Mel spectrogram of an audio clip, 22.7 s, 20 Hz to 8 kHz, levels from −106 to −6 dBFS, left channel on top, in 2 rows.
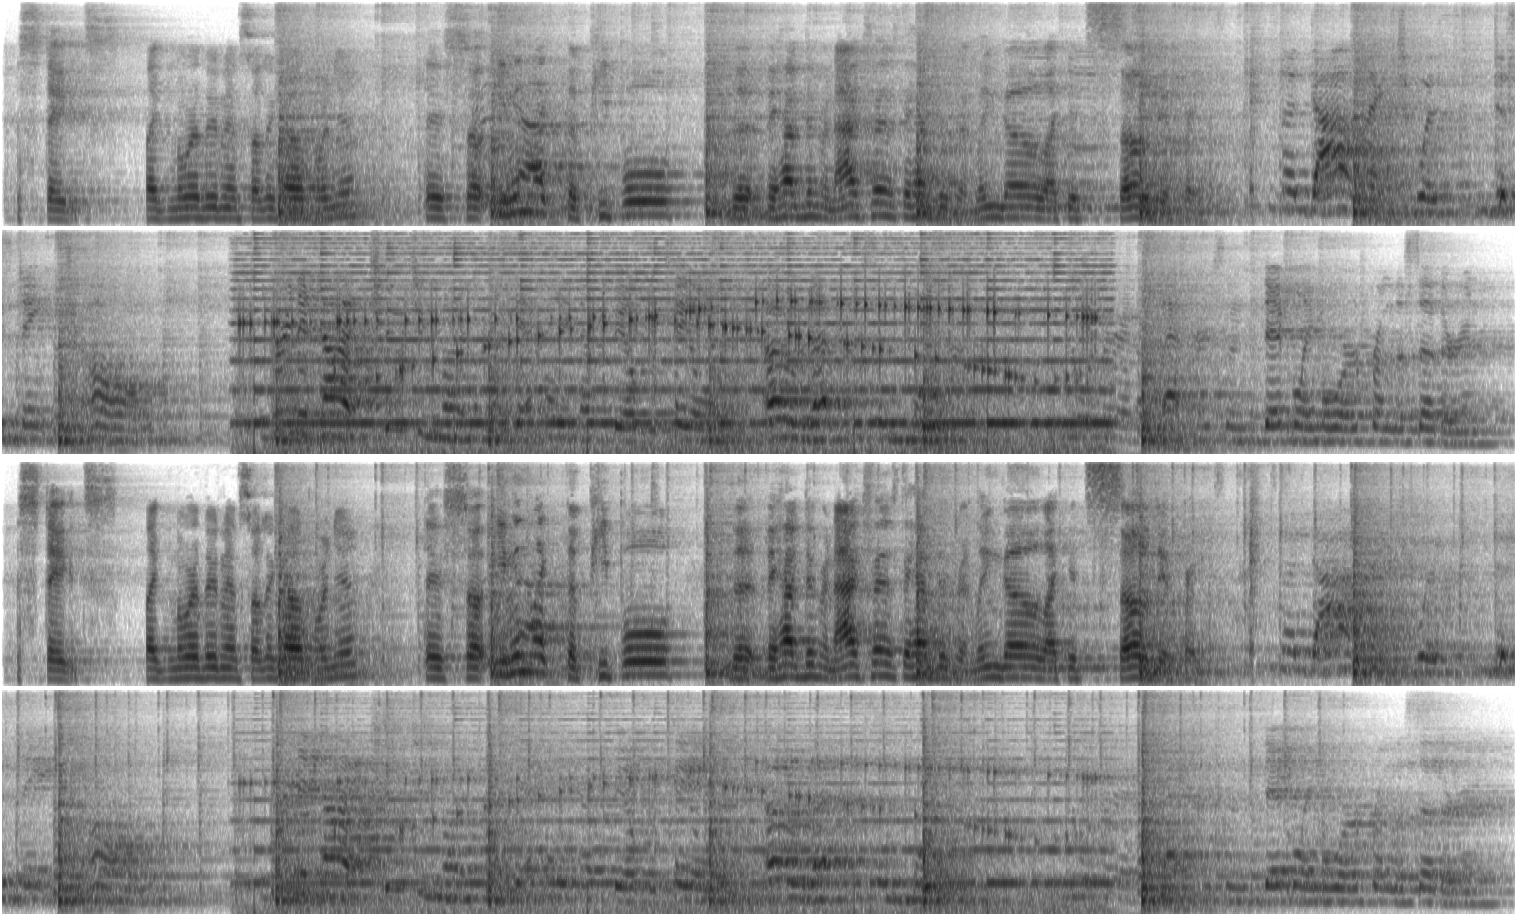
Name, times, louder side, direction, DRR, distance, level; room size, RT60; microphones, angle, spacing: voice 1, 0.1-2.7 3.2-5.0 5.4-9.0 9.3-9.4, right 4 dB, 45° right, 14 dB, 0.7 m, -27 dB
sound 1, 2.0-21.4, right 2 dB, 90° right, 2.5 m, -34 dB
voice 2, 3.5-4.3 7.6-8.2 9.5-10.8 11.1-12.5 13.3-18.6 19.2-22.4, left 2 dB, 50° left, 0 dB, 3.6 m, -32 dB
sound 2, 13.0-19.7, left 8 dB, 70° left, 0.5 m, -30 dB
22.5 x 17.0 x 8.2 m, 1.5 s
head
